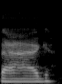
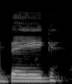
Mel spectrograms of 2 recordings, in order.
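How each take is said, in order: First: The word is said in a standard accent. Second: The word is said in a regional dialect.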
